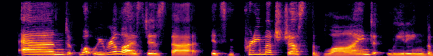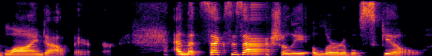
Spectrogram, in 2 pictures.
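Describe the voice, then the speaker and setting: Using a normal speaking voice, a woman with a medium pitch talks at a moderate pace with lively intonation over a quiet background. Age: 60s. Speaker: intimacy expert. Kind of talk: podcast interview.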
